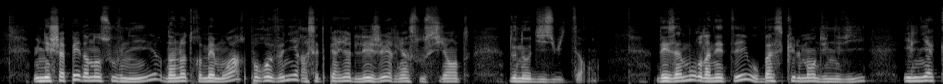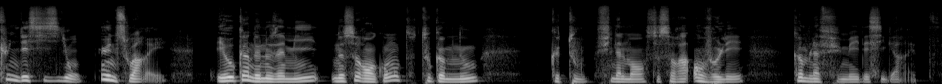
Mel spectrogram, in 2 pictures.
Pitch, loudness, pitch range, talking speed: 150 Hz, -23 LUFS, 130-165 Hz, 185 wpm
